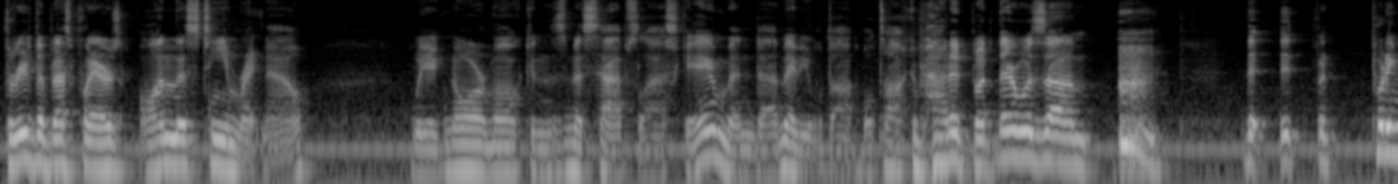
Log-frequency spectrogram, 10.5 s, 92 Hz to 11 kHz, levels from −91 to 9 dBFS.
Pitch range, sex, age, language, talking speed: 125-170 Hz, male, 20-39, English, 185 wpm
